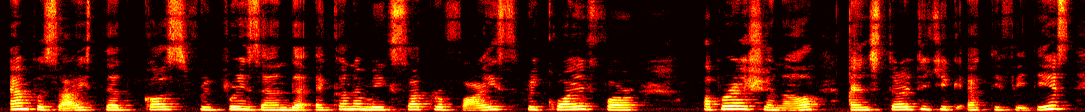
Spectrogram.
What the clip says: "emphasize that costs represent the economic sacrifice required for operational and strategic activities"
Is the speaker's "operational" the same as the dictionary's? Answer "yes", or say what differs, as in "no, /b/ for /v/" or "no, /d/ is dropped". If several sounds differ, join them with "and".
yes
